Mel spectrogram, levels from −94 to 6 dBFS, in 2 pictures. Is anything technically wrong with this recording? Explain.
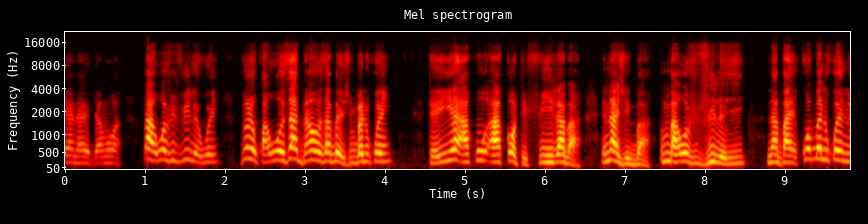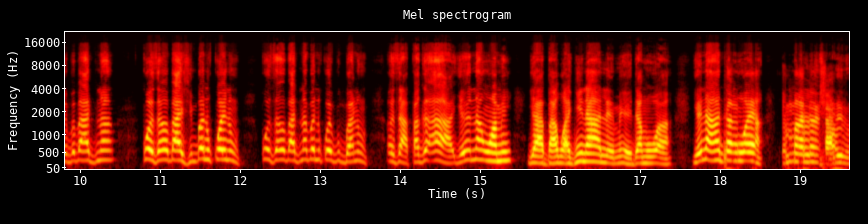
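Yes, two faults are audible.

At 1.02 s, between "alo adamiwa" and "wu vilo", the microphone volume stepped up: the call software judged the input too quiet and raised the device gain in a single jump of about 10 dB. The voice and background both suddenly become louder together.

From 18.01 to 19.45 s there is repeated packet loss, heard as robotic sound. Audio data kept arriving late or not at all, and each hole was patched by extending the preceding sound. The holes are each at most 40 ms but follow one another closely, totalling about 0.54 s, or 38% of that stretch, so the speech turns choppy with fragments missing.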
